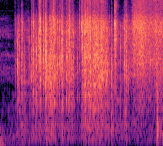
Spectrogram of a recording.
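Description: Plastic food packaging crinkling and rustling as it is handled, beginning a moment in as a dense, continuous crackle.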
